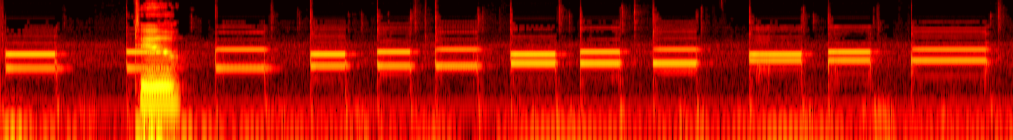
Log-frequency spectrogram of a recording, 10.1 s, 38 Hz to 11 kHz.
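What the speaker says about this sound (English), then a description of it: "So we'll enter some tones on the keypad, and we'll watch the software decode those tones." Two-tone DTMF keypad beeps from a hardware encoder feeding an MT8870 decoder, a dozen or so short steady tones in an even sequence, each pair of pitches clear, with one louder burst of noise early and a voice briefly speaking.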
